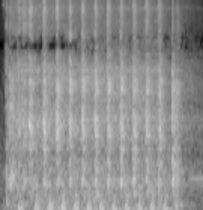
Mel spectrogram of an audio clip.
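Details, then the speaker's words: Yamaha Kodiak ATV that ran out of gas: starter cranks steadily about six beats a second with no firing; owner suspects debris sucked into carburetor clogging a jet. "So, most likely the reason why it won't start now My best guess is that the carburetor."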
